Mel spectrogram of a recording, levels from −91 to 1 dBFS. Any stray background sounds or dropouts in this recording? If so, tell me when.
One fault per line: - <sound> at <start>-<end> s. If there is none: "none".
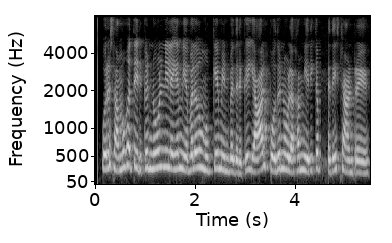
- dropout at 4.5-4.7 s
